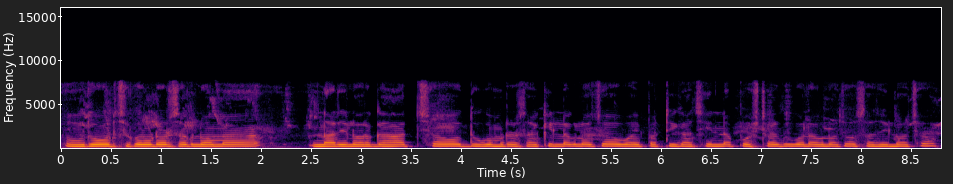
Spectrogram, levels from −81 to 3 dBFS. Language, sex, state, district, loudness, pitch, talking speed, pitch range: Angika, male, Bihar, Bhagalpur, -21 LUFS, 225 Hz, 175 wpm, 225-230 Hz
